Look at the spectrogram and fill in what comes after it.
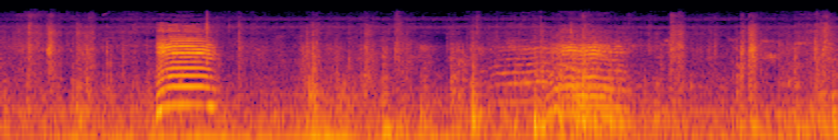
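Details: Goat kept as a farm animal, being given an iron injection, lets out two loud quavering bleats a few seconds apart, the second longer and shakier, over a low hum and scattered clicks of handling.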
